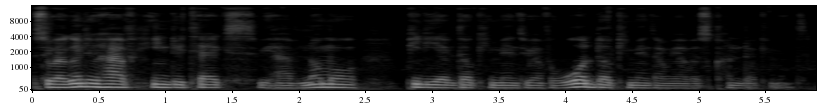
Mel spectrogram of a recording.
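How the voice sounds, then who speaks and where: Dark-voiced man presenting a software demo. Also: medium pitch, steady tone, fast. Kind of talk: informal product demo walkthrough.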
